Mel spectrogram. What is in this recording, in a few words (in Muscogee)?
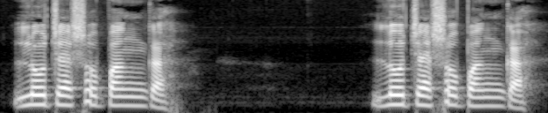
"lucv sopvnkv", Muscogee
